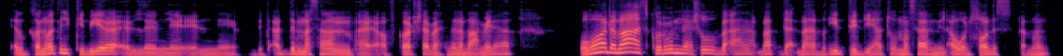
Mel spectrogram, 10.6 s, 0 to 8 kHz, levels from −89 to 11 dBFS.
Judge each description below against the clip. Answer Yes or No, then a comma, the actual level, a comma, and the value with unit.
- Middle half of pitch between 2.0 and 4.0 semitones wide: No, average, 4.9 semitones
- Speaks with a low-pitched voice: Yes, low, 130 Hz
